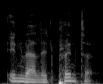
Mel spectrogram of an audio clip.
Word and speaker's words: in2al5d p3in4er: In this video we talk about this malware loader, which is pronounced invalid printer.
